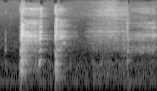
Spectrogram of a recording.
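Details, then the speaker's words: Two short, dry coughs in quick succession from a person who is a little sick and has been coughing a lot, during a bedtime skincare routine, then quiet room noise. "Sorry, I had the coughs, so sorry."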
